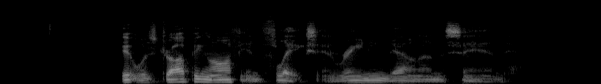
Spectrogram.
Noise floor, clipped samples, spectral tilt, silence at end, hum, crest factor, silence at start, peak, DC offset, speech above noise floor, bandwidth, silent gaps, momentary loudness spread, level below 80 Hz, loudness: -86 dBFS; under 0.1%; -5 dB/octave; 0.9 s; none; 20 dB; 1.2 s; -22 dBFS; under 0.1%; 47 dB; 10.5 kHz; none; 11 LU; -78 dBFS; -39 LUFS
